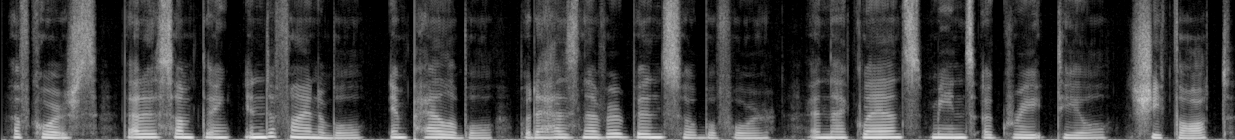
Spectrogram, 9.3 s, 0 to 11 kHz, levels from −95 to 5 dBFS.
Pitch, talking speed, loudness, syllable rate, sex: 230 Hz, 150 wpm, -16 LUFS, 4.7 syllables/s, female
